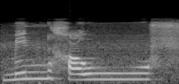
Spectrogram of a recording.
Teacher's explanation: तो वाउलीन जो है वो पूरे होंठ गोल करके लंबा करेंगे। खौफ उर्दू की तरह नहीं पढ़ते इसको, मिन खौफ।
